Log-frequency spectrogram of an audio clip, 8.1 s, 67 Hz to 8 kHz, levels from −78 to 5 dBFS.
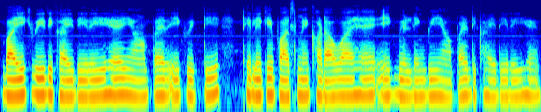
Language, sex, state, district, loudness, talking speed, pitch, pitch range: Hindi, male, Rajasthan, Jaipur, -21 LUFS, 190 wpm, 135 Hz, 135-140 Hz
